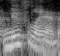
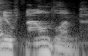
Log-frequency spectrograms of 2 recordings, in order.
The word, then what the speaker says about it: Newfoundland: When I was a kid, my people I knew always called it Newfoundland. So if I was pronouncing Yeah. that must sound funny to you. That's how we know the mainlanders. Give ourselves away.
